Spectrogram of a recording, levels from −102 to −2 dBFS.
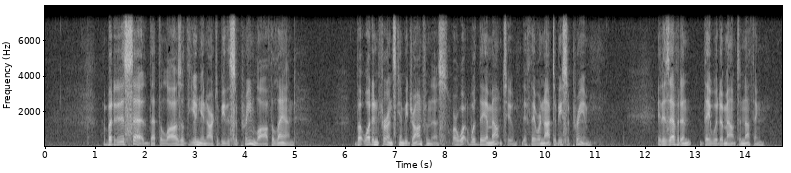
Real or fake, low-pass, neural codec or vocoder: real; 7.2 kHz; none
